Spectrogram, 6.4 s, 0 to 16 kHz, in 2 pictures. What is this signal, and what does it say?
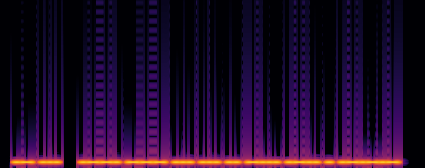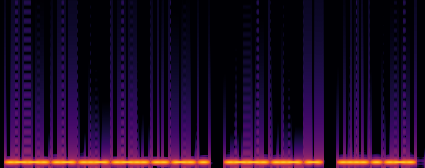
Morse code, heard as a keyed tone, about 47 wpm, 600 Hz. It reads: AS POSSIBLE. PAULINE PUT HER
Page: Never 47wpm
